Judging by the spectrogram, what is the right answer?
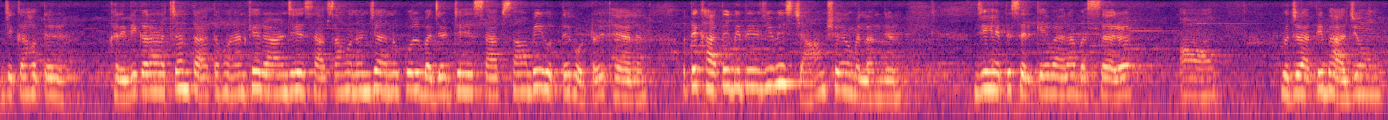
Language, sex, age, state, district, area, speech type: Sindhi, female, 30-45, Gujarat, Surat, urban, spontaneous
